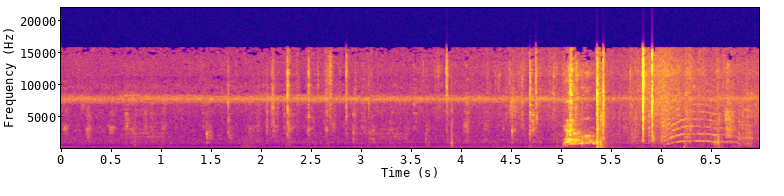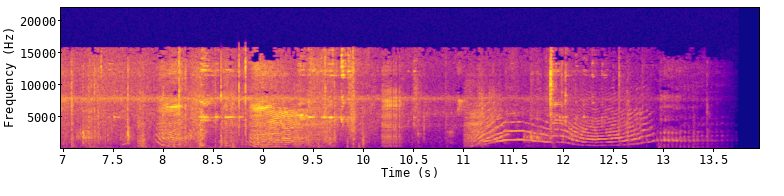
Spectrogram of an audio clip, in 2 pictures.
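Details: Eight-week-old Chihuahua puppies, two males and two females, exploring outdoors in Fredericksburg, Virginia; high, arching whimpers and yelps rise and fall in short bursts midway, then a longer drawn-out whine near the end, amid bumps and knocks.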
